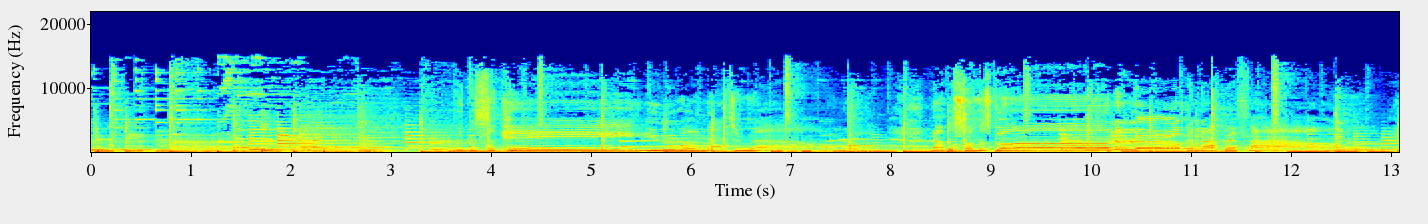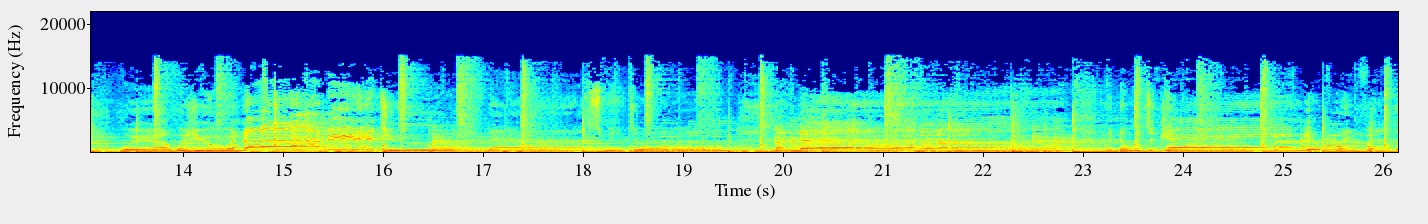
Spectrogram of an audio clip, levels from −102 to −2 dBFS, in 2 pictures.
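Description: Small forward jumps in the sound occur at 4.0, 6.24, 7.8, 14.84, 16.48 and 19.04 s, each skipping roughly a tenth of a second or less. These are likely dropped buffers (overrun): unread samples were overwritten, and the surrounding audio was spliced together without a gap.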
